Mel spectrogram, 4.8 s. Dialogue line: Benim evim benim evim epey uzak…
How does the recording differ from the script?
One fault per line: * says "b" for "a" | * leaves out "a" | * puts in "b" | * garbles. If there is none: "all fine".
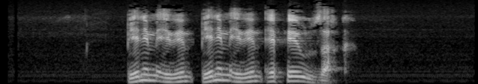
all fine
